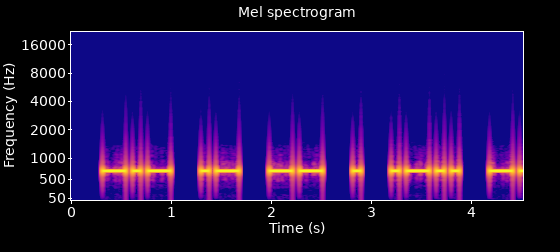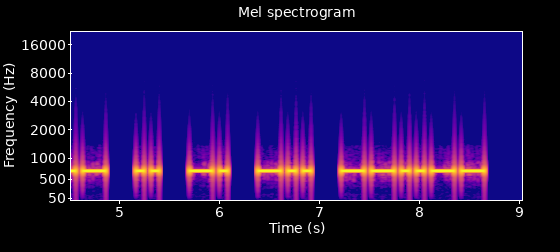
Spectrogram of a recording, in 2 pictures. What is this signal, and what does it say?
Morse code, heard as a keyed tone, about 16 wpm, spaced as for 14 wpm, 700 Hz. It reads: KAMELKIND,
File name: Morsekurs / Witze / Witz 06. November 2018, 70 F80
